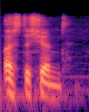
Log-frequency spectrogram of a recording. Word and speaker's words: Östersund: Östersund.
